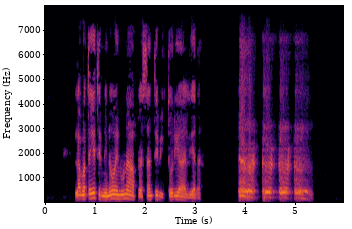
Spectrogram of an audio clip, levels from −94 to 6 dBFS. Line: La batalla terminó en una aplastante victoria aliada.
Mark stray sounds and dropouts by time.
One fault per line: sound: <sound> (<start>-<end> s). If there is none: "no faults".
sound: throat clearing (3.9-5.4 s)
